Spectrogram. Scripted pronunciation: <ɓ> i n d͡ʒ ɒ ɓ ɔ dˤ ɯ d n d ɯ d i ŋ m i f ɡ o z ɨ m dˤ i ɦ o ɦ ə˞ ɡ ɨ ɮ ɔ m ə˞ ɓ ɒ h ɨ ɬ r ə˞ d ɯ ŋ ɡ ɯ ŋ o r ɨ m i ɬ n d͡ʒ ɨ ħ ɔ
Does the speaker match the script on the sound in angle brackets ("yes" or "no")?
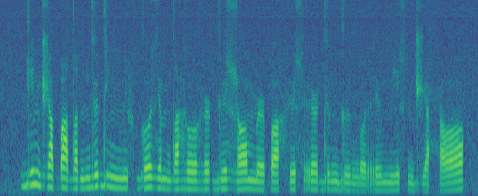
no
